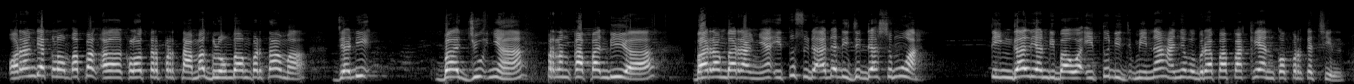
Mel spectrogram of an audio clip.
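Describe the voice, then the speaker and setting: A middle-aged woman preacher from West Java giving a humorous religious lecture, telling stories lively and laughing often. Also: very high-pitched. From West Java, Indonesia. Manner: lively storytelling, acting out characters, frequent laughter. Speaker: female Islamic preacher.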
